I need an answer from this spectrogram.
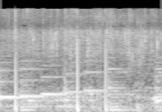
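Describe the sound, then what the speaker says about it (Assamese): Chopped dry fruits frying in a little ghee in a kadai give a steady, soft sizzle with a few sharp ticks and pops, close but fairly quiet, over a faint background hum. "অকণমান ঘিত ভাজিছোঁ"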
